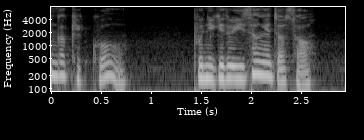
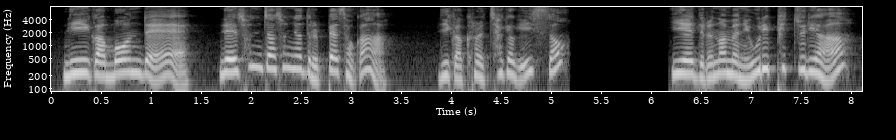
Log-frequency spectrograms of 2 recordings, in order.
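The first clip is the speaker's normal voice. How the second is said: shouting mother-in-law; 5 semitones higher, 7 dB louder than usual. Acted. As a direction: scream at the daughter-in-law. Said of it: "다짜고짜 고함을 지르시며". (고함치는 시어머니)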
